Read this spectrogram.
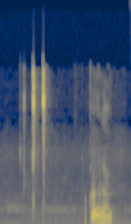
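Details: Apollo, a Snow Bengal cat, indoors, gives one short, clear meow of about a third of a second that rises slightly and then tails off, after a few faint clicks in a quiet room.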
